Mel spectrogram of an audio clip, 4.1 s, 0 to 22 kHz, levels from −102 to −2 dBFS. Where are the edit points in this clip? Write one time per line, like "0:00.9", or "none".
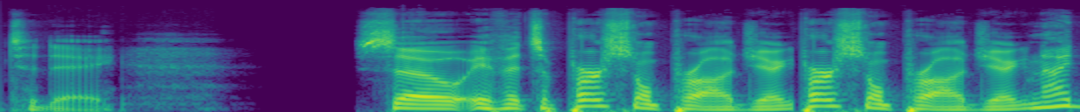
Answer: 0:03.0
